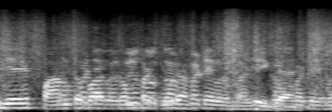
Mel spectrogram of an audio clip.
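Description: A man talking continuously. No other sound stands out.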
